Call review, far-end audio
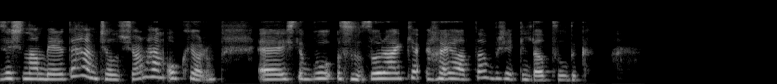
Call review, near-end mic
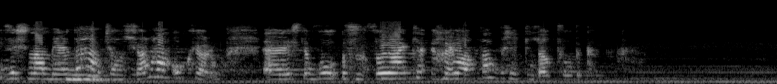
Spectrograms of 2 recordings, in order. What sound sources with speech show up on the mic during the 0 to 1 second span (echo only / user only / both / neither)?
both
